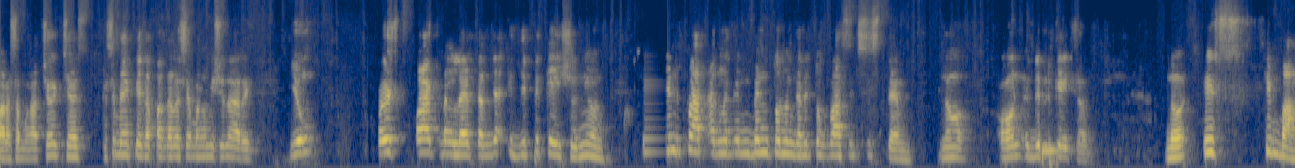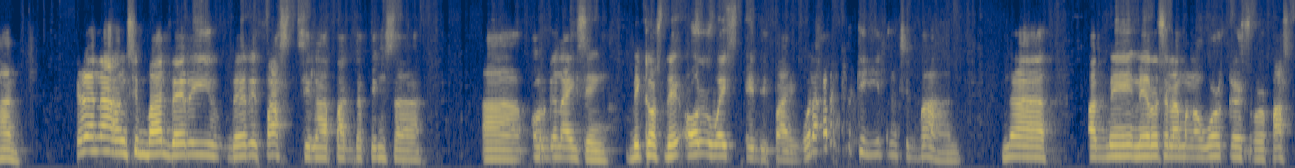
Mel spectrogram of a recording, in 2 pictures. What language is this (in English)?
Filipino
